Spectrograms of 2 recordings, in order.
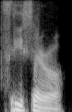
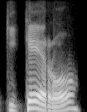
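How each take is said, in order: First: The name begins with a soft S sound. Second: The name begins with a hard K sound. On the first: This is how English speakers say it. "dalam bahasa Inggris ada yang sebut Cicero" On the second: This is the original Latin pronunciation. "pengucapan aslinya adalah Kikero"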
